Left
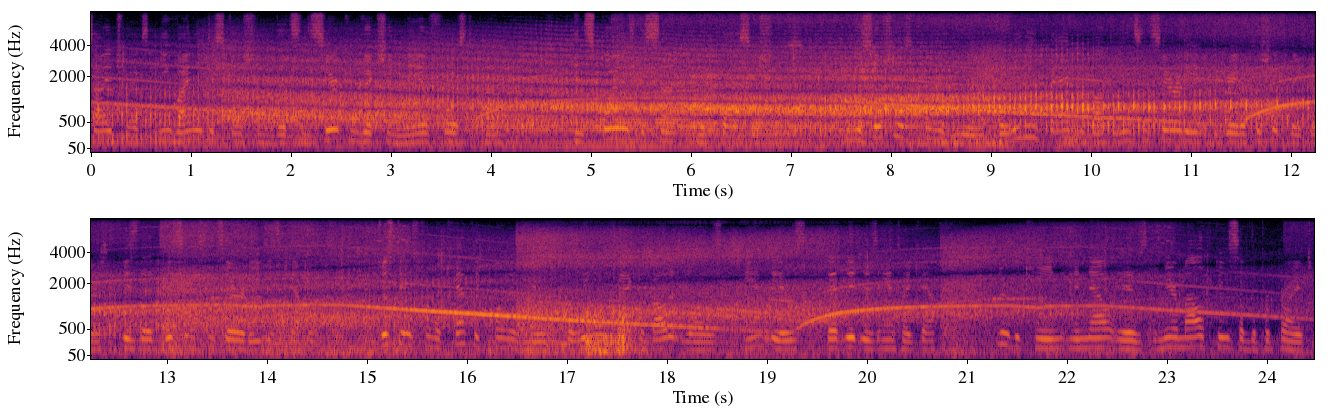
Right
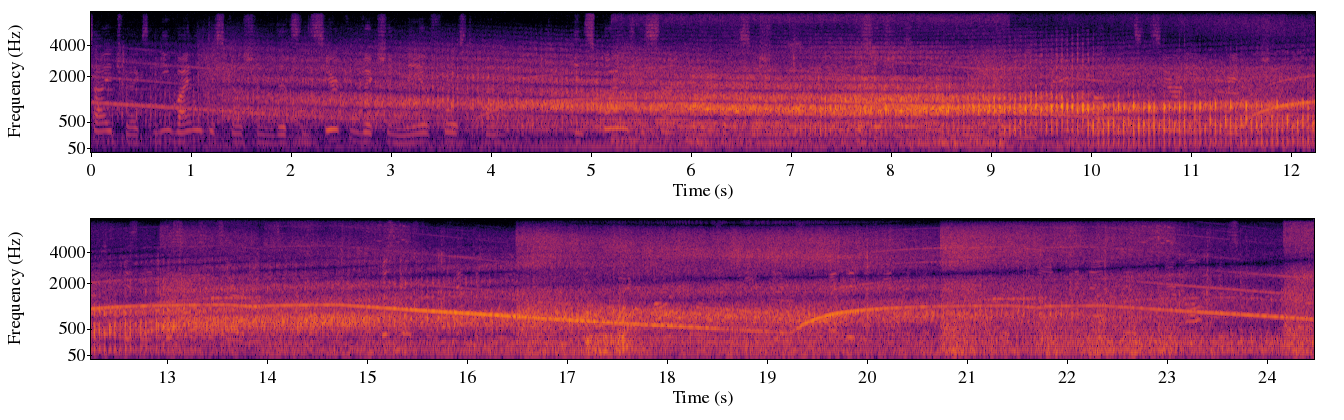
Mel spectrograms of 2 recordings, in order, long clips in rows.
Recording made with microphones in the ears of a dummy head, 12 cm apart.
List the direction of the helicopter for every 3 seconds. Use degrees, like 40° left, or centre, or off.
60° left, 50° left, 20° left, 10° right, 40° right, 50° right, 50° right, 60° right.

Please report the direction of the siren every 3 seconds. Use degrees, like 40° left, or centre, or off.
50° left, 50° left, 50° left, 40° left, 20° left, centre, 30° right, 60° right.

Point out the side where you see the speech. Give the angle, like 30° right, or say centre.
50° left.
